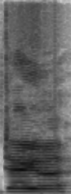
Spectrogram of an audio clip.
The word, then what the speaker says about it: Daiya: I know it's technically pronounced Daiya. It's one of those things that I like saying Daiya.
